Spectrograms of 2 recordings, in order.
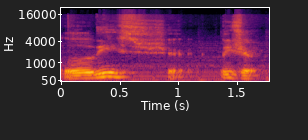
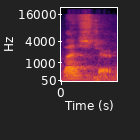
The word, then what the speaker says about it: Leicester: to try my best it's called like least leisure i'm gonna call it leisure yesterday lester lester that's the name anyways the new leicestershire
